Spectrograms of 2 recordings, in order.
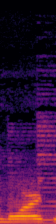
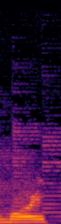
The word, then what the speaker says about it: Morris: My YouTube name is Amaya Morris. It's spelled A-M-A-Y-A, last name Morris, M-O-R-R-I-S, a.k.a.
